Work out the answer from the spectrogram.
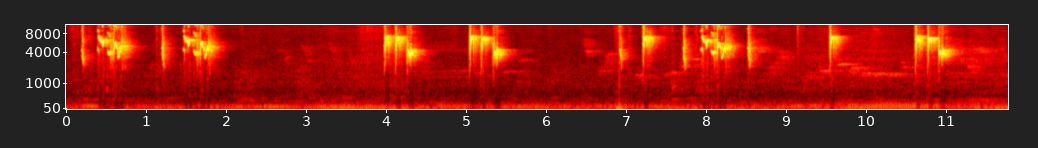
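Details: Repeated calling of a sooty-headed bulbul, played as a bird lure: short clusters of sharp, high chirps falling in pitch, recurring every one to two seconds over about twelve seconds, with low background hum.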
